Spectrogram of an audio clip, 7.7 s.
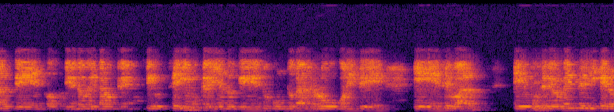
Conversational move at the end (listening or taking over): listening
